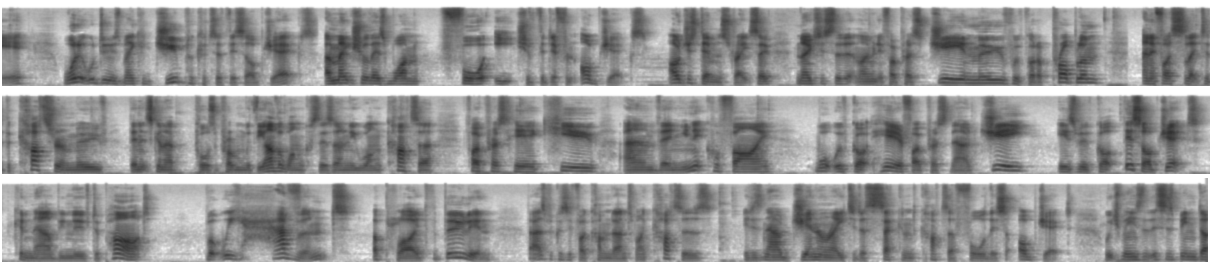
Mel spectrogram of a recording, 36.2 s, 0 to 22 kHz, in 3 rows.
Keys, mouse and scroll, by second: 0.1 click, 0.5 middle click, 3.4 click, 3.8 middle click, 5.1 middle click, 11.0 Escape, 11.4 click, 11.9 shift+click, 12.0 click, 13.0 g, 13.7 Escape, 14.8 click, 17.2 q, 19.6 click, 23.2 click, 23.7-24.0 scroll down 1, 24.0 shift+middle click, 24.4-26.4 scroll up 1, 29.5-31.3 scroll down 1, 31.3 click, 32.3 middle click, 33.6 click, 34.2 middle click.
